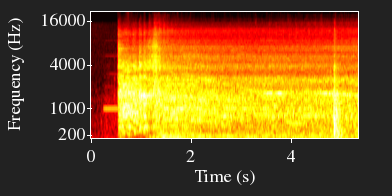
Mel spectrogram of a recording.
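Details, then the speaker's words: 2004 Dodge Dakota 4.7L, started after an engine flush: cranks, catches quickly and settles into a smooth, even idle with no top-end ticking; earlier lifter tick gone after the fix. "and you can hear that the um ticking um of the lifter has uh completely stopped"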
